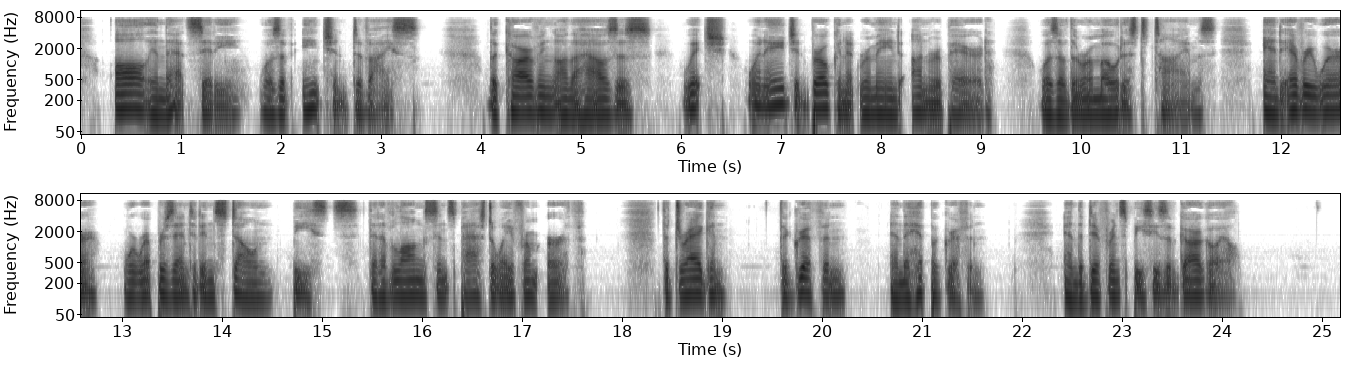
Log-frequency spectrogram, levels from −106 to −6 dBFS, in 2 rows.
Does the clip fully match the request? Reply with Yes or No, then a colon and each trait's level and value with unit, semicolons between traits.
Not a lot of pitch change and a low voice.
Yes: narrow, 2.1 semitones; low, 110 Hz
